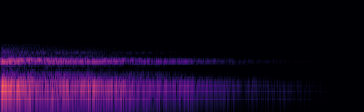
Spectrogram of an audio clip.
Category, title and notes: Sound effects > Electronic / Design
METALLIC POWERFUL LASTING IMPACT
BASSY, BOOM, DEEP, DESIGN, DIRECT, EDITING, EXPLOSION, HIT, IMPACT, LAYERING, LOW, RATTLING, RUMBLING, SIMPLE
